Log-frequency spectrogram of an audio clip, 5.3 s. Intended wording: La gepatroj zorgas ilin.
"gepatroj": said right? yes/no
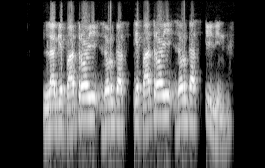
yes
